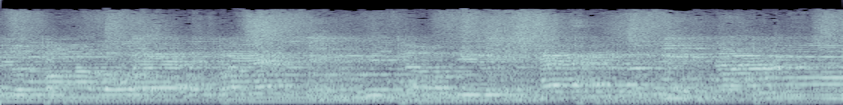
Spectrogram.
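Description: Recorded song for sequence dancing played over the hall's loudspeakers: a singer over instrumental backing with a steady beat, about one and a half beats a second.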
